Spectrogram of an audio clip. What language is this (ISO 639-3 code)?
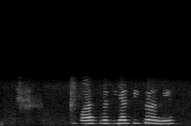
pan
